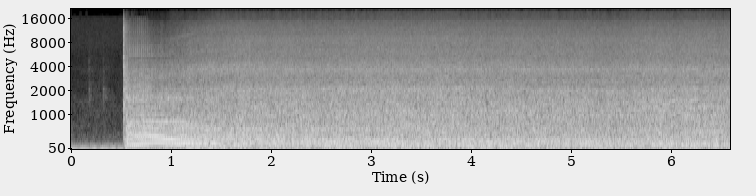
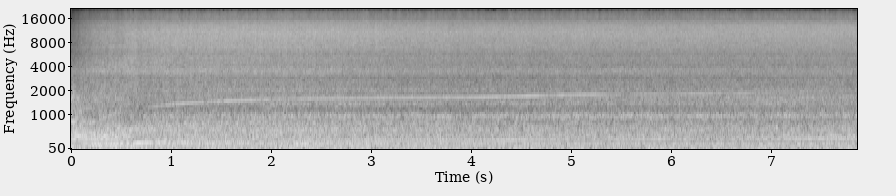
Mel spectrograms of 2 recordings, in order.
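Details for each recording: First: 1998 Hoover Alpina Filtra vacuum cleaner with electronic speed control and carbon filter, switched on for the first time after unboxing: an instant loud, steady rush of air and motor with no rattles or grinding, despite "power of silence" advertising. It runs normally. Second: 1998 Hoover Alpina Filtra vacuum with the hose fitted and reaching nearly 100 on the suction scale: a steady motor roar with a rising whine and a rushing hiss as air leaks in past the suction valve and locking ring seals.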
